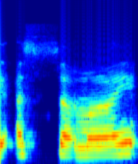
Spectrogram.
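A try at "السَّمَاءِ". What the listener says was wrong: समा, नहीं ए क्यों, ए नहीं पकड़ेंगे, आप स्टॉप करेंगे जहाँ पे, जज्म लगा के झटका दे के वहां पे रुक जाएंगे।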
